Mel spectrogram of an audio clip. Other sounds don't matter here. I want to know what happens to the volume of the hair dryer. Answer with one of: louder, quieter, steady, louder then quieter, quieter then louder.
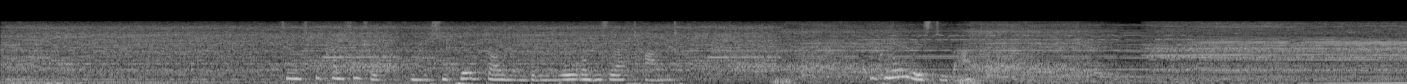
steady.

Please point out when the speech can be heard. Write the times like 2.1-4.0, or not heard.
2.8-6.8, 8.7-9.8.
